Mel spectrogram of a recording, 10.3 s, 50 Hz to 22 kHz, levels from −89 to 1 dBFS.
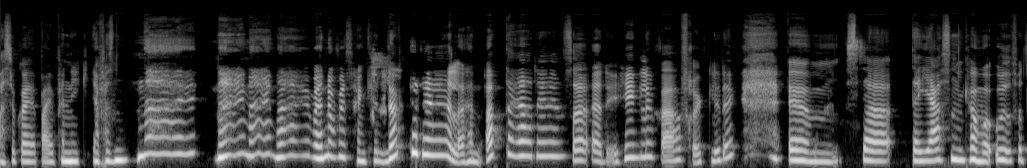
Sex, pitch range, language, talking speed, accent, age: female, 205-240 Hz, Danish, 240 wpm, native, 20-39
